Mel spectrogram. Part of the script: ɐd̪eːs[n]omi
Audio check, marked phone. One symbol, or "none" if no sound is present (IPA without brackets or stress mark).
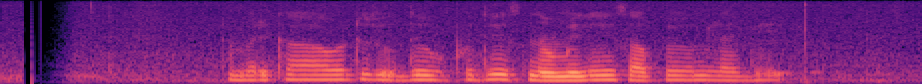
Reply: n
